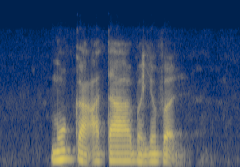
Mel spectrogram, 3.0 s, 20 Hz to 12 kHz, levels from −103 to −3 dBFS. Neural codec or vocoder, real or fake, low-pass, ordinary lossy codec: codec, 16 kHz, 8 kbps, FunCodec, trained on Chinese and English, 25 frames a second; fake; 7.2 kHz; Opus, 24 kbps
